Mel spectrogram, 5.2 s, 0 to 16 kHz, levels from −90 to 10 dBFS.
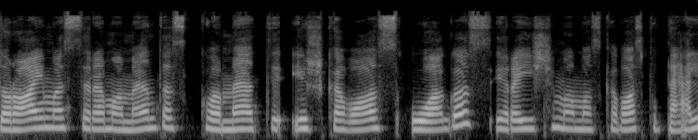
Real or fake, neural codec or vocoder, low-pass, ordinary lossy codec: real; none; 10.8 kHz; Opus, 24 kbps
